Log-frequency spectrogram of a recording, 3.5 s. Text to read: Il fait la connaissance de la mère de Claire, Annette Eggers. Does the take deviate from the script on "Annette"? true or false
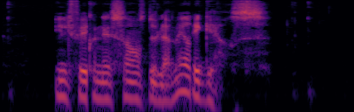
true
